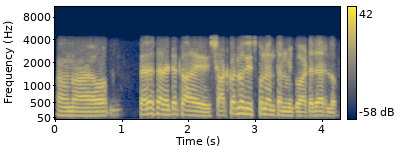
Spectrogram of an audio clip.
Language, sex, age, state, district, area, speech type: Telugu, male, 18-30, Telangana, Mancherial, rural, conversation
